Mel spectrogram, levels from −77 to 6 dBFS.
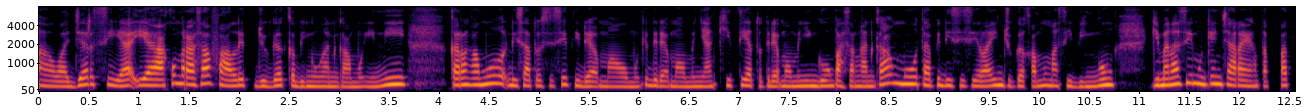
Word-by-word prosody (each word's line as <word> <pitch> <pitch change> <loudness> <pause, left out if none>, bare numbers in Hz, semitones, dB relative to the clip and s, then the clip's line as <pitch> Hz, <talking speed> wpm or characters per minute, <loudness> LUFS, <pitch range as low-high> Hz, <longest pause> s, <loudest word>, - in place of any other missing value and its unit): eee, 190 -3 -3
wajar 180 +8 -1
sih 225 -5 -2
ya, 200 +1 +2
iya 215 0 +4
aku 210 +7 +2
merasa 270 +1 +3
valid 205 +1 +1
juga 185 +2 -2
kebingungan 175 -3 -3
kamu 165 0 -5
ini, 240 +7 +5 0.4
karena 235 0 +2
kamu 265 +4 +3
di 205 - 0
satu 195 -1 -3
sisi 195 +7 -5
tidak 175 -6 -3
mau 170 -1 -5
mungkin 165 +7 -7
tidak 185 -3 -3
mau 170 -1 -4
menyakiti 185 +5 -4
atau 195 - -19
tidak 180 0 -4
mau 180 - -1
menyinggung 190 +1 +1
pasangan 185 -2 -2
kamu, 260 +3 +2
tapi 220 -1 -1
di 205 - -1
sisi 190 -1 -5
lain 195 +4 +2
juga 195 -3 -1
kamu 180 +3 -3
masih 195 -1 -3
bingung 175 +7 +2 0.4
gimana 225 +4 +5
sih 300 - 0
mungkin 260 -1 +3
cara 210 -4 +1
yang 185 - -4
tepat 210 +3 -6
195 Hz, 205 wpm, -19 LUFS, 180-225 Hz, 0.4 s, ini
